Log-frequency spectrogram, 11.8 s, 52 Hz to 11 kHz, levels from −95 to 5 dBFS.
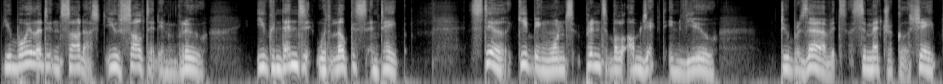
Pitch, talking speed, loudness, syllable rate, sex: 135 Hz, 150 wpm, -20 LUFS, 4.8 syllables/s, male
